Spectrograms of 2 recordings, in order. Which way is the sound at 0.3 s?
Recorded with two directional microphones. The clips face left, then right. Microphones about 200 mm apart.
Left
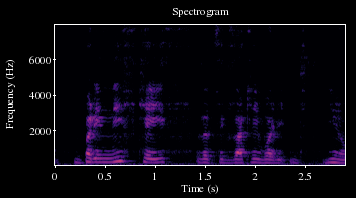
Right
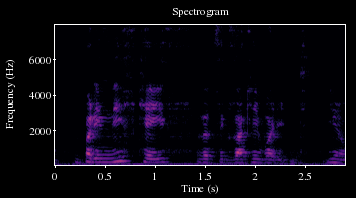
40° left (ahead or behind).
